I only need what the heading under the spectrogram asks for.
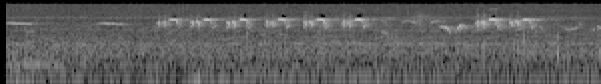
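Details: Bluethroat singing on Texel, the Netherlands: after a couple of faint thin whistles, a rapid run of high, ringing notes repeated several times a second, closing with sliding, twangy phrases.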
